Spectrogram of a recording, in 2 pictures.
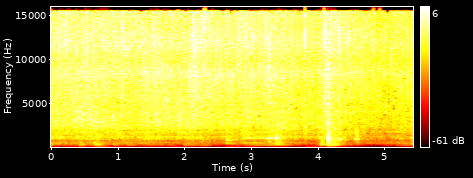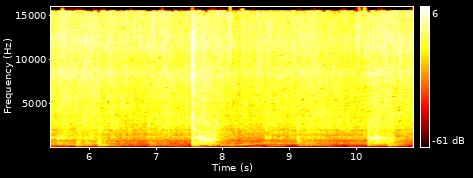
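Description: Goose meat and potatoes frying in masala without water in a stainless steel kadai, giving a steady sizzle. A metal spatula stirs the pan, scraping and knocking sharply against the steel about three times.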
